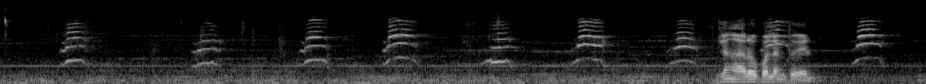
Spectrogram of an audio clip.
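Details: Two-day-old kitten giving a run of evenly spaced high, arched mews roughly once a second, broken near the end by a louder, rough, wavering burst before the mews resume.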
